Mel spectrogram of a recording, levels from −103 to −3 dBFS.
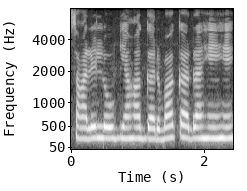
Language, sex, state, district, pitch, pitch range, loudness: Hindi, female, Chhattisgarh, Rajnandgaon, 240 Hz, 235-240 Hz, -11 LUFS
